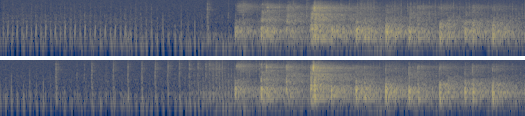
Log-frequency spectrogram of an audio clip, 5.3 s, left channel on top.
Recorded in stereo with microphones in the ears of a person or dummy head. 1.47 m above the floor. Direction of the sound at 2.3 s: 55° right (ahead or behind).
